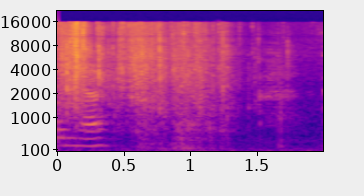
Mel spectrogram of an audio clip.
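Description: Perfume box and its packaging being handled and pulled out, a rustling noise that dies away a little over a second in.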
